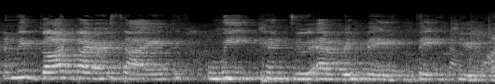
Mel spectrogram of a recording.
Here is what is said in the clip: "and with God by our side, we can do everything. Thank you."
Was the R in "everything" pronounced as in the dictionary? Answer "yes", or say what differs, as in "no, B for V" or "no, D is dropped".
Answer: yes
